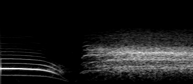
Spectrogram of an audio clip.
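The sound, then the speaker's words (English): A falling, wailing tone slides down and fades, then a large crowd at the opening of Let's Pretend bursts into loud, sustained cheering that holds steady to the end. “look at all those people out there. Not only look, Uncle Bill, but listen to them.”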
